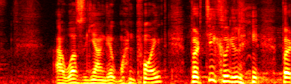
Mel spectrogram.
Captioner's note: laughing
